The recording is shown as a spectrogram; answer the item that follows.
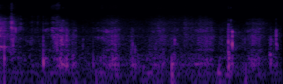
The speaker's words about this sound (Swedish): Och så åt Denji ett äpple.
